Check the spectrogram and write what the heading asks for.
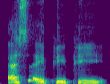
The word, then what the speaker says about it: SAPP: SAPP and SALP, commonly pronounced as SAP and SALP, are leavening acids used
